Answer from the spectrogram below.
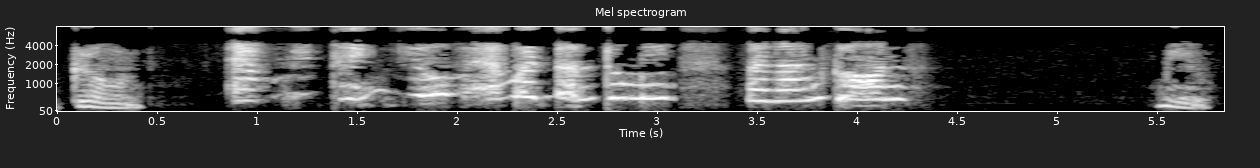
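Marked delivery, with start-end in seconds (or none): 0.8-4.2 high crying wail; wailing dying boy. A narrator's reading. Tom to Sid, high hammed-up crying wail. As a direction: sob it out like a dying martyr. Tom's deathbed act.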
